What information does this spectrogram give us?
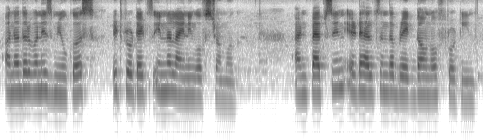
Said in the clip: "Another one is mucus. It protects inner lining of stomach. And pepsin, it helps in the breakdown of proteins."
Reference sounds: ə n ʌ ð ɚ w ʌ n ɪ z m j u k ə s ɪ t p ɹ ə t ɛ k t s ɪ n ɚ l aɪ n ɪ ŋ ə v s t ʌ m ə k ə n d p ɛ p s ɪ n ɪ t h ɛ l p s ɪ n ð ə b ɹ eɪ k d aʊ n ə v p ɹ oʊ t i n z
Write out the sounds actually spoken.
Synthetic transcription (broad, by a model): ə n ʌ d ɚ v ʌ n ɪ z m j u k ə s ɪ t p ɹ ə t ɛ k t s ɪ n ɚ l aɪ n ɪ ŋ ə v s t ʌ m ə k ə n d p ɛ p s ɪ n ɪ t h ɛ l p s ɪ n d ə b ɹ eɪ k d aʊ n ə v p ɹ oʊ t i n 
